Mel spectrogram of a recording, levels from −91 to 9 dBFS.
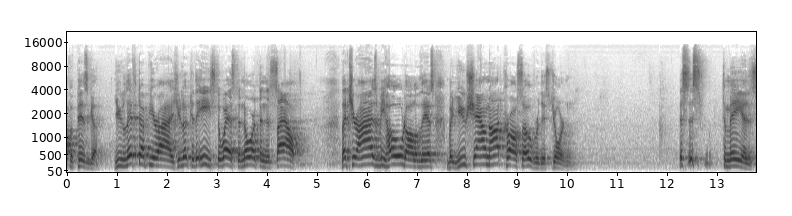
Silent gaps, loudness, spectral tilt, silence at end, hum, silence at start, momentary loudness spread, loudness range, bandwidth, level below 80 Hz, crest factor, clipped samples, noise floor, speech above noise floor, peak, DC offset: none; -15 LUFS; -2.5 dB/octave; 0 s; none; 0 s; 10 LU; 9 LU; 15 kHz; -78 dBFS; 16 dB; under 0.1%; -49 dBFS; 34 dB; -2 dBFS; under 0.1%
